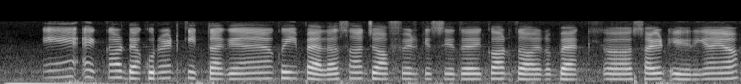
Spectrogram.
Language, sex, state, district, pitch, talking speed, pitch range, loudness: Punjabi, female, Punjab, Kapurthala, 255 Hz, 155 wpm, 250-280 Hz, -14 LUFS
